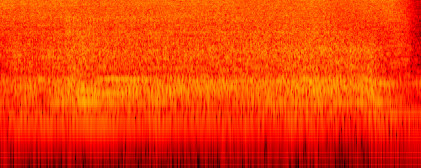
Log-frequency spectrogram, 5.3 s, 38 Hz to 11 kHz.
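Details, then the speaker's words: Greenworks electric pressure washer after swapping the gun (earlier 600 psi, 13.6 amps, much handle vibration): steady even motor whine and pump drone, no surging or pulsing; now running properly, as it should normally. "there it runs great there that's the way it needs to run normally"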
